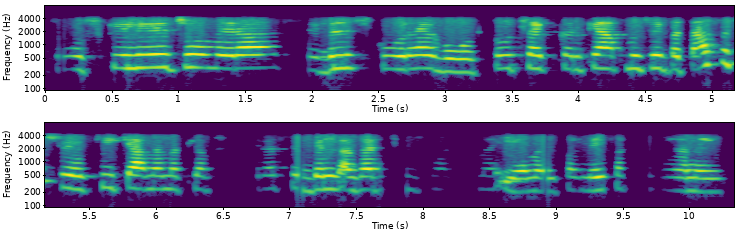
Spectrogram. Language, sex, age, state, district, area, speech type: Hindi, female, 30-45, Madhya Pradesh, Bhopal, urban, conversation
